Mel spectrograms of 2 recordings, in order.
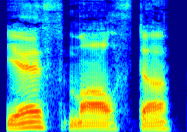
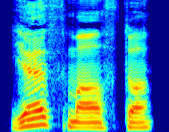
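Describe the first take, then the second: First: Low, very slow lisping "Yes, master"; gloomy, dragged-out obedience. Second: Slow, louder lisping "Yes, master"; dutiful lisping henchman; lisping servant. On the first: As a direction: answer as a dejected lisping servant. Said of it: "said Igor gloomily". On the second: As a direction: answer obediently, drawing out each word. Igor answers a repeated order. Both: Acted.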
